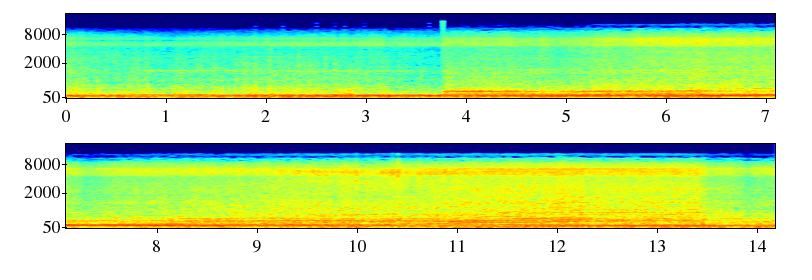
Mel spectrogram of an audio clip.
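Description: A race car engine roars loudly from inside the car, rising and falling in pitch.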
